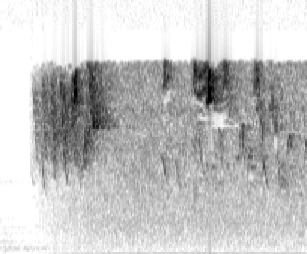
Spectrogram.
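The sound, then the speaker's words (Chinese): Birdsong in the woods on the hill behind a nursing home, on a fresh morning after heavy rain: a steady wash of bright, high-pitched chirps and twitters that starts after a brief silence and continues with a few louder calls, with no one speaking. “敬老院的后山更加幽静，树林里的鸟叫声显得格外清脆悦耳。”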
